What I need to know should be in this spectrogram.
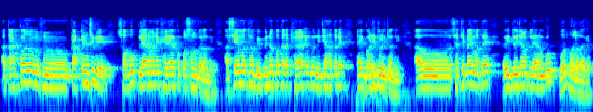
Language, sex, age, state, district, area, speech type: Odia, male, 45-60, Odisha, Jajpur, rural, spontaneous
